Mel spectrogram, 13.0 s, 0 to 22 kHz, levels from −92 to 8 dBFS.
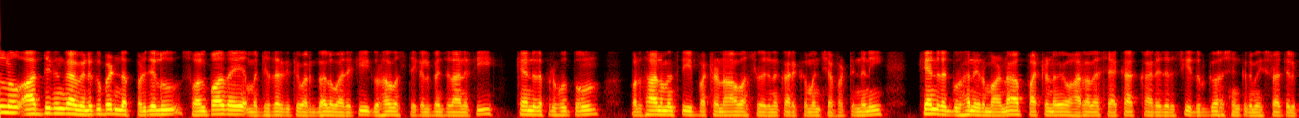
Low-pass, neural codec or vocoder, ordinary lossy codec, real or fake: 3.6 kHz; codec, 16 kHz, about 1 kbps, DyCAST, with the encoder's durations; none; fake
